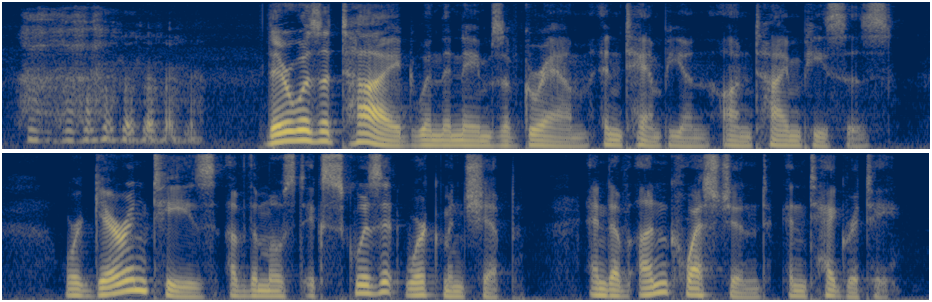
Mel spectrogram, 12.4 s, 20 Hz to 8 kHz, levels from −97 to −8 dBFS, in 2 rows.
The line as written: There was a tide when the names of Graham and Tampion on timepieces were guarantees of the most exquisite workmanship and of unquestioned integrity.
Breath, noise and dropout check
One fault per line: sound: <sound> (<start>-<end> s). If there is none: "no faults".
sound: laugh (0.1-1.4 s)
